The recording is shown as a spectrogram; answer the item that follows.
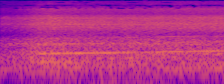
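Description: Diesel school bus engine running: a steady hum with a faint tone that rises slightly.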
